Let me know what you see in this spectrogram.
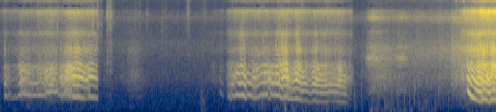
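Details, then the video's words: Pet dog dreaming indoors, giving wavering whimpers in two long bouts with a silent gap, then a sharp, high, rising cry at the end. "Dogs that make noises when they sleep."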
